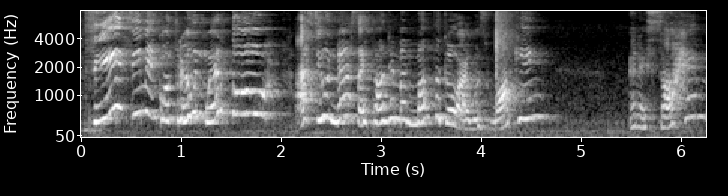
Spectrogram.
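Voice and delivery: high, loud, giggling as she tells it; laughing chatter. Acted. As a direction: blurt it out laughing, oblivious.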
